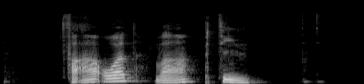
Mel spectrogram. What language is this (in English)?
German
